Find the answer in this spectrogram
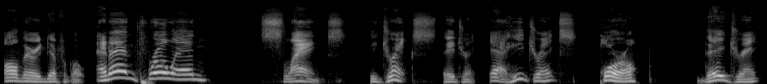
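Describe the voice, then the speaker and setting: Slightly high-voiced and slow, with big swings in pitch, this American streamer casually comments live while playing a farming game. He rambles, makes self-deprecating jokes and laughs at himself, all in a dry, clean studio recording.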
